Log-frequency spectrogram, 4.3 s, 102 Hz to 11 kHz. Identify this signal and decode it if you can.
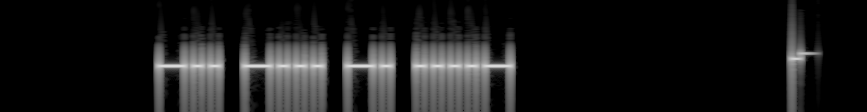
Morse code, heard as a keyed tone, about 28 wpm, 700 Hz. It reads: DBN4
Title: All Cut Numbers - 4-Digit 28wpm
